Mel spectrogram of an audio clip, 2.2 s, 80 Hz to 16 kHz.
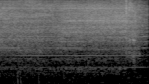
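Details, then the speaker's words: Volvo diesel semi truck with low power, engine off, intake pressurized with 20 psi regulated shop air: a steady, sharp hiss, unable to build even 10 psi, from a loose intake boot at the turbo. Boost leak. "I can hear the leak go ahead and throw some soap and water it sounds like it's right off this turbo here"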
